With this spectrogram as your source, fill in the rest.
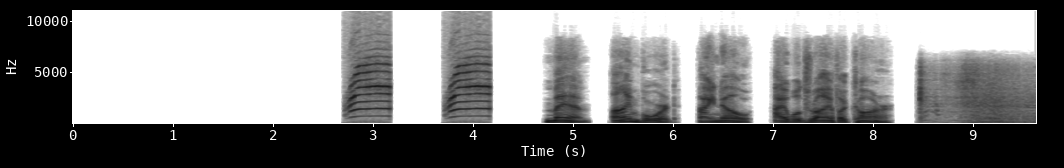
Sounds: Speech

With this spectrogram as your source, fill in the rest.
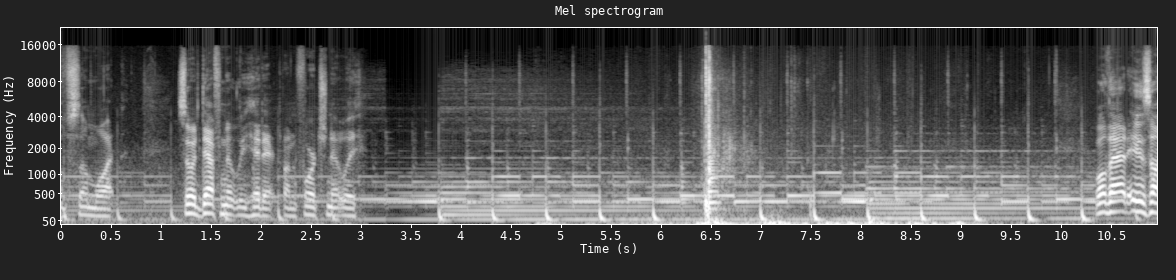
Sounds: firing cannon

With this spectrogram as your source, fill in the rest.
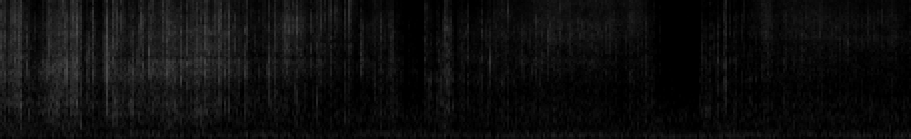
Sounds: ripping paper

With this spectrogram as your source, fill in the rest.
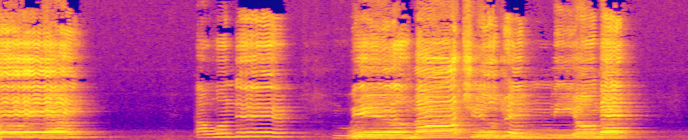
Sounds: Music

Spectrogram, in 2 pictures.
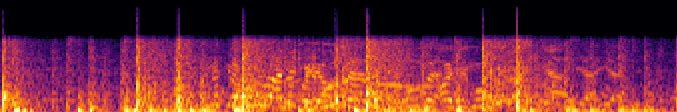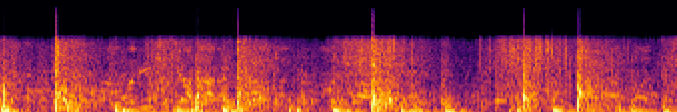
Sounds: Firecracker, Speech, outside, urban or man-made, Music

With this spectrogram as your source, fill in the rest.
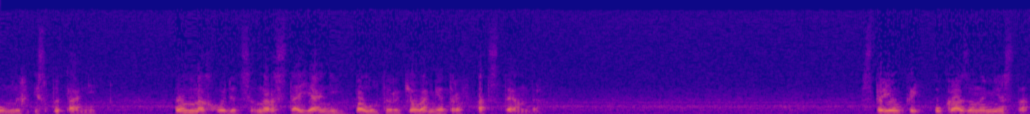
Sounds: Speech

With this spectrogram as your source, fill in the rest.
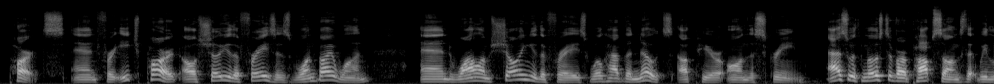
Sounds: Speech

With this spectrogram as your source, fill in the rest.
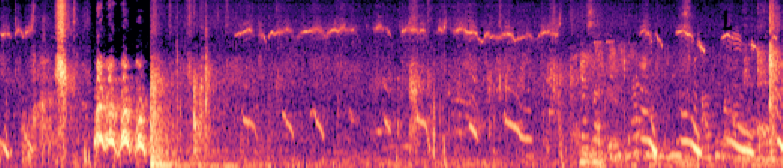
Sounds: dog whimpering

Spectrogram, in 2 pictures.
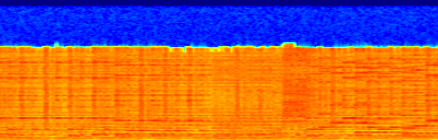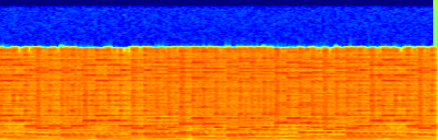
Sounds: Soundtrack music, Music

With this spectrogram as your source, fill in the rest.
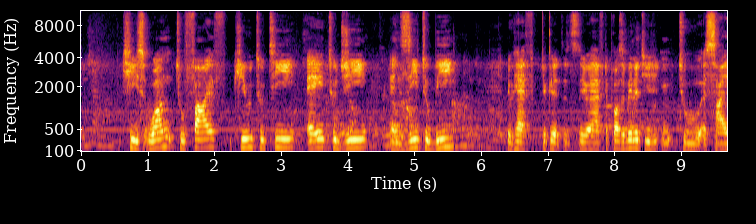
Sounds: Speech

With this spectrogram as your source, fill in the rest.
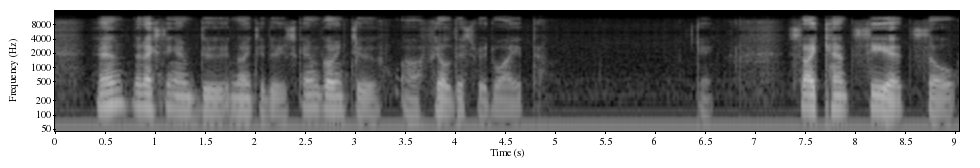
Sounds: Speech

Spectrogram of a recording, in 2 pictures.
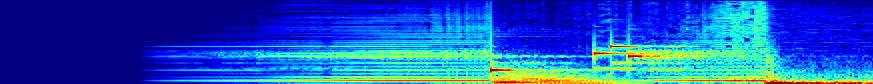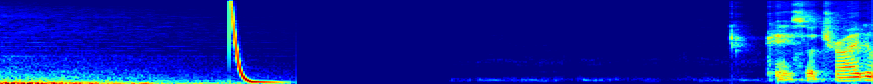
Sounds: Music

